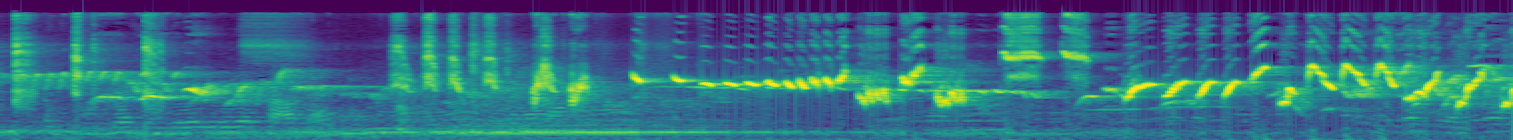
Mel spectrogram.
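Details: White-rumped shama (murai batu) singing a varied run of loud whistled phrases, harsh squawks and rapid chattering notes, growing busier and denser in the second half.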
